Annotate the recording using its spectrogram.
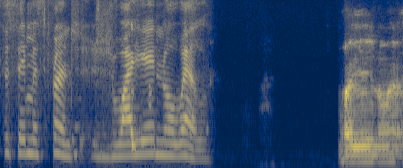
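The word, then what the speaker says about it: Noël: yes I think it's the same as French Noel no say that again Noel Noel Noel yes yes Noel and is spelled j o y like joy and then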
